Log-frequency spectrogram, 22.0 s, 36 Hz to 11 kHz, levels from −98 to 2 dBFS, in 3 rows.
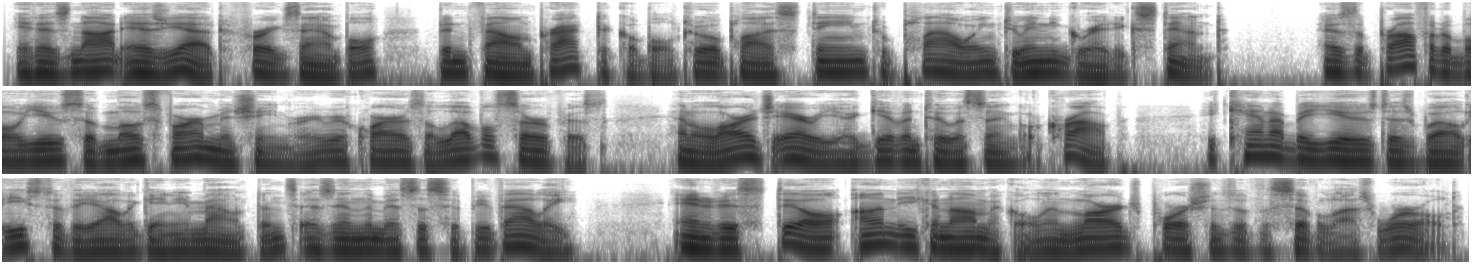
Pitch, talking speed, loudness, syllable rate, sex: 90 Hz, 185 wpm, -19 LUFS, 5.6 syllables/s, male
